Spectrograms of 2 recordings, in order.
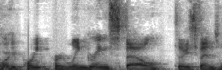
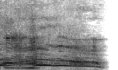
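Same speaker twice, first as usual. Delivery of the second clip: high, drawn-out wail of pain; anguished scream. Acted. Burning Joan heard through the door, anguished scream. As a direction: cry out in agony, very high. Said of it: "when he hears Joan's anguish".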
